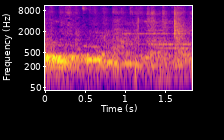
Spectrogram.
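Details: Kept pigeons at their loft: a brief low coo opens the clip, then fades into quieter murmuring and light background rustling.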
